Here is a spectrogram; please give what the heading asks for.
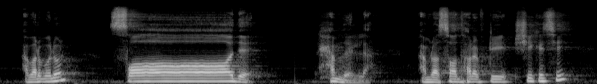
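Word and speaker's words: ص: তাহলে আপনারা জিহ্বার আগা, সামনের নিচের 2 দাঁতের পেট ও আগার সঙ্গে লাগিয়ে উচ্চারণ করুন সদে। আবার বলুন সদে।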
